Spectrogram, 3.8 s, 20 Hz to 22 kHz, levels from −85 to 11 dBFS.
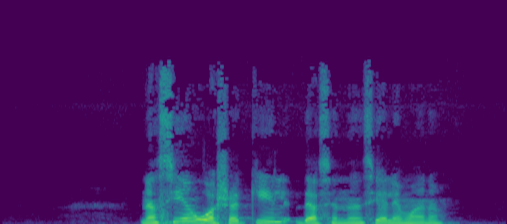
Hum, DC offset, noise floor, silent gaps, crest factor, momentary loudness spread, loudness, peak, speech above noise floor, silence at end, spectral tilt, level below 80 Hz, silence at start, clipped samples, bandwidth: none; under 0.1%; -73 dBFS; none; 18 dB; 9 LU; -19 LUFS; -2 dBFS; 54 dB; 0.5 s; -5 dB/octave; -50 dBFS; 1.05 s; under 0.1%; 16.5 kHz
